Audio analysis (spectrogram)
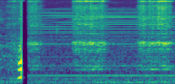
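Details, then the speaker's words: Thermo King trailer reefer unit being stopped. A click, then a steady high tone with chirping bursts about every half second as the refrigerant is pumped back down. Normal noise that stops once done. "Arkadaşlar bu cıyır cıyır ses geliyor. Bazı arkadaşlarımız bu sesi soruyor. Bu gazı indiriyor aşağıya. Ondan gelen ses."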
